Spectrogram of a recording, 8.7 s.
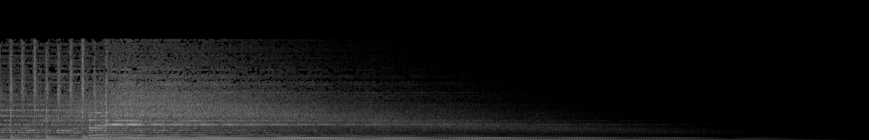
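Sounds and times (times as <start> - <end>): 
uplifting corporate music: 0.0 - 5.7.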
